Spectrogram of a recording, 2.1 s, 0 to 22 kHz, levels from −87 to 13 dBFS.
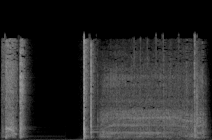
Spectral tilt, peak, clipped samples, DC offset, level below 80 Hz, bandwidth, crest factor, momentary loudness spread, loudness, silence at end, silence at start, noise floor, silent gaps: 2 dB/octave; -2 dBFS; under 0.1%; under 0.1%; -66 dBFS; 17 kHz; 30 dB; 8 LU; -29 LUFS; 0.05 s; 0 s; -65 dBFS; none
